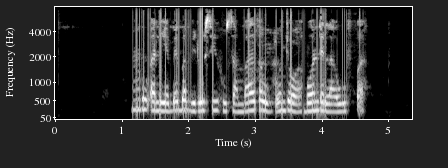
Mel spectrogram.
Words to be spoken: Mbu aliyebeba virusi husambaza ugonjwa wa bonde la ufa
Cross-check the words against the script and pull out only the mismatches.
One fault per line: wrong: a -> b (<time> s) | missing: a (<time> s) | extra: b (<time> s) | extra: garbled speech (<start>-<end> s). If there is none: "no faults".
no faults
